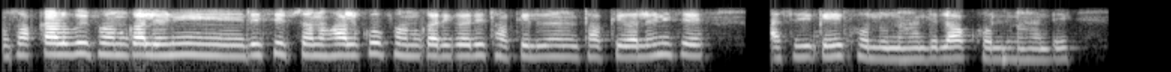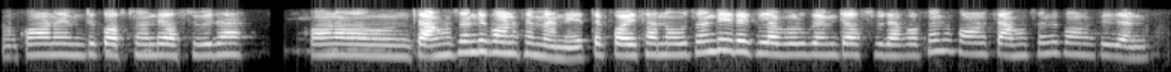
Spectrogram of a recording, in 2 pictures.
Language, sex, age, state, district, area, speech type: Odia, female, 45-60, Odisha, Angul, rural, conversation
